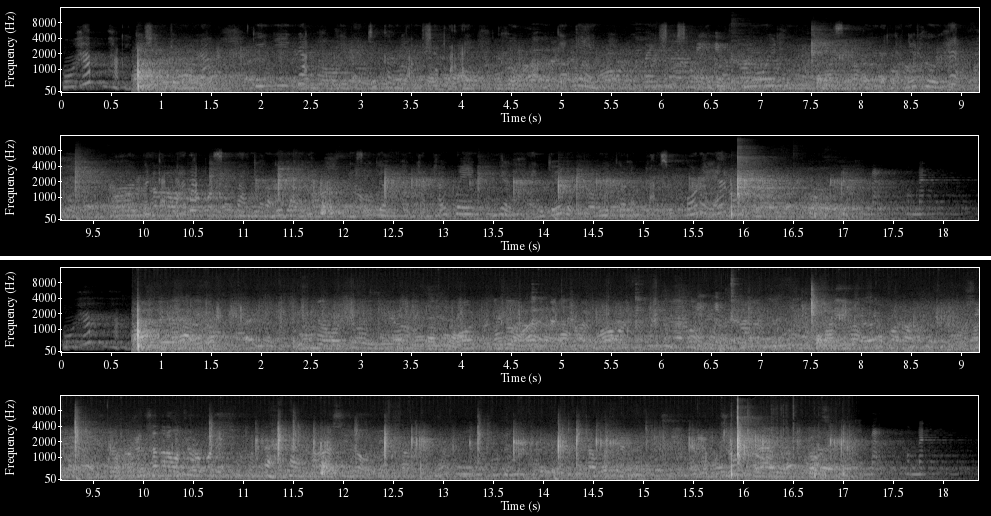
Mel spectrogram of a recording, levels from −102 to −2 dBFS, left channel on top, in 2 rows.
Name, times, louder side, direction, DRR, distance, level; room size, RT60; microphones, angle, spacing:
voice 1, 0.0-15.9, left 3 dB, 90° left, 10 dB, 0.5 m, -53 dB
sound 1, 0.7-17.2, right 6 dB, 85° right, 0.4 m, -43 dB
voice 2, 6.0-7.0 16.6-17.8, right 2 dB, 20° right, 6 dB, 0.5 m, -55 dB
11.5 x 7.0 x 3.4 m, 2.7 s
head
